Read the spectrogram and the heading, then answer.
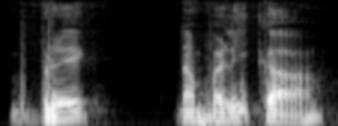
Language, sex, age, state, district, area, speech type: Kannada, male, 30-45, Karnataka, Shimoga, rural, spontaneous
